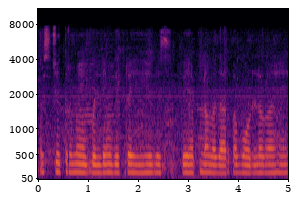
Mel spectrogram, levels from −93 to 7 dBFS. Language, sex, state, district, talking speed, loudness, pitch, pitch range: Hindi, female, Uttar Pradesh, Deoria, 190 wpm, -33 LUFS, 160 Hz, 155-165 Hz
